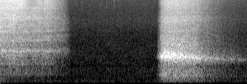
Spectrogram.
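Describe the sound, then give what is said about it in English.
Breathing: an airy breath trails away, then after a short silence a sharper, louder breath starts abruptly and slowly fades, with no talking. “our life is like a breath. That's how he describes it, a breath. Let me give you a picture of what that means.”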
